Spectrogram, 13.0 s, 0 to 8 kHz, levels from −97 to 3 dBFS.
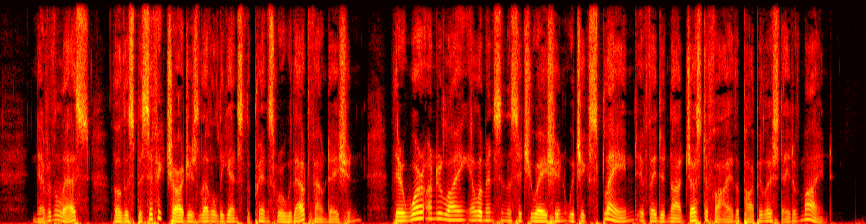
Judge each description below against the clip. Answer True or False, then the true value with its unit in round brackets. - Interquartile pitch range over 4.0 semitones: True (5.0 semitones)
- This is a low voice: True (120 Hz)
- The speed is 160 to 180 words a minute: False (145 wpm)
